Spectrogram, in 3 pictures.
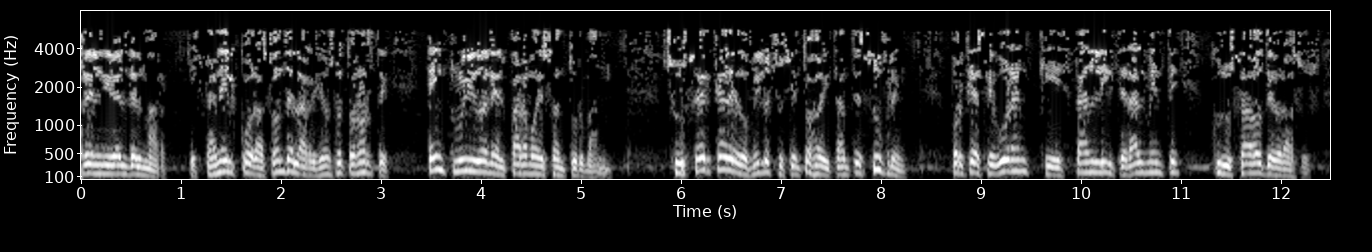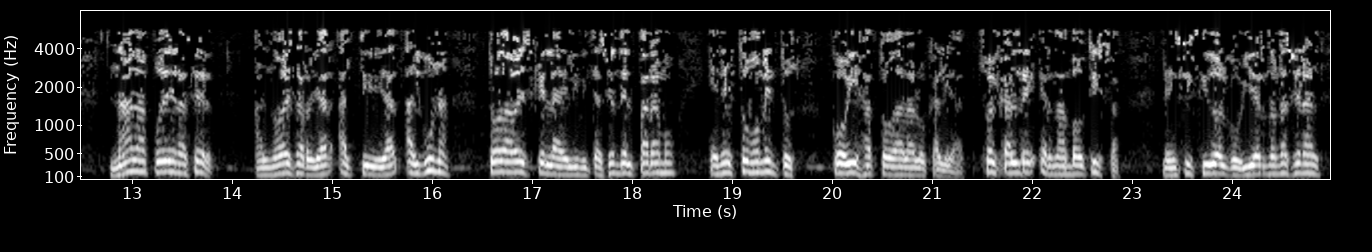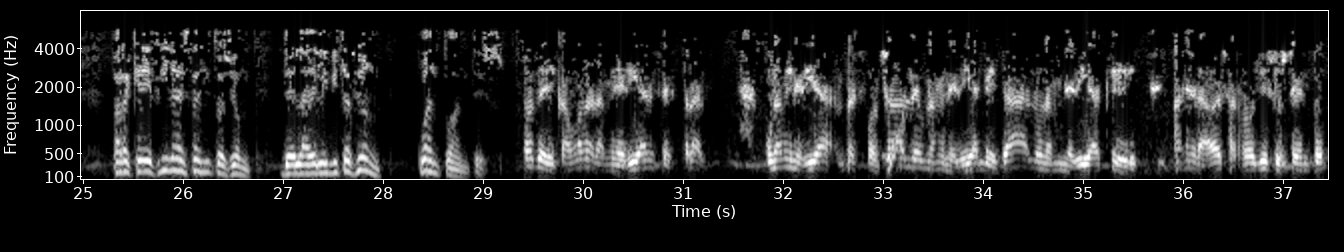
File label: radio; accesoradio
